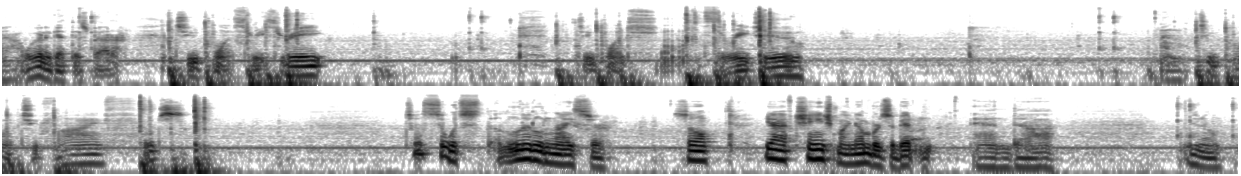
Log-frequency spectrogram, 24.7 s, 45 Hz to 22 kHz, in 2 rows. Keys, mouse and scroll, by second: 0.8-2.5 drag, 2.6 3, 4.7-6.4 drag, 10.9-12.9 drag, 16.0-20.6 middle drag.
